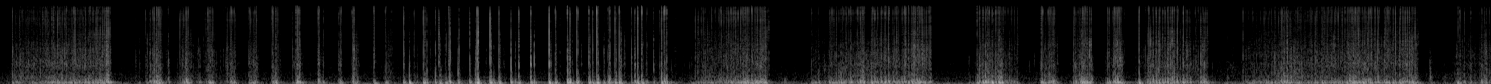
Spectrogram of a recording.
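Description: Long nails scratch rapidly across the rhinestone-covered panel of a hollow, beige, rhinestone-studded faux leather bag. The result is dense bursts of gritty scraping with a low, boomy body and a bright, crackly hiss on top, broken by brief silent pauses between runs of strokes.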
